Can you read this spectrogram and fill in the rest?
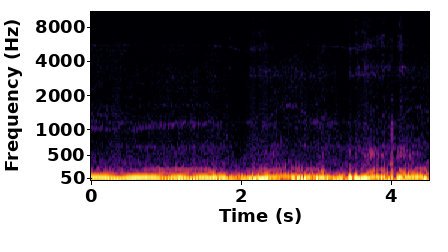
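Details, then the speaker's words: Turbo 2JZ Lexus IS300 first start after reversed cam sensor polarity was fixed, wideband connected: deep exhaust burble surging and wavering on throttle blips; rough running, stumbles on tip-in, cause unclear. "not sounding too great [Music] brakes up on tip-in we'll see what that's all about"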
